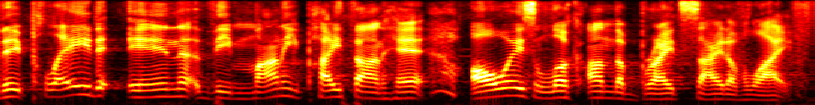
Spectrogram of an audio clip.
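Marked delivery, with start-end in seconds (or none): none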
